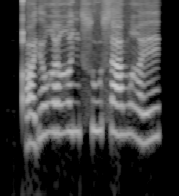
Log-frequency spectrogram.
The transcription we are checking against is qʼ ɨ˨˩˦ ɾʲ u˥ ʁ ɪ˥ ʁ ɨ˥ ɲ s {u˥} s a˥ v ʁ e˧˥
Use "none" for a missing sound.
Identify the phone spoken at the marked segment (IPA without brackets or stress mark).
u˥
